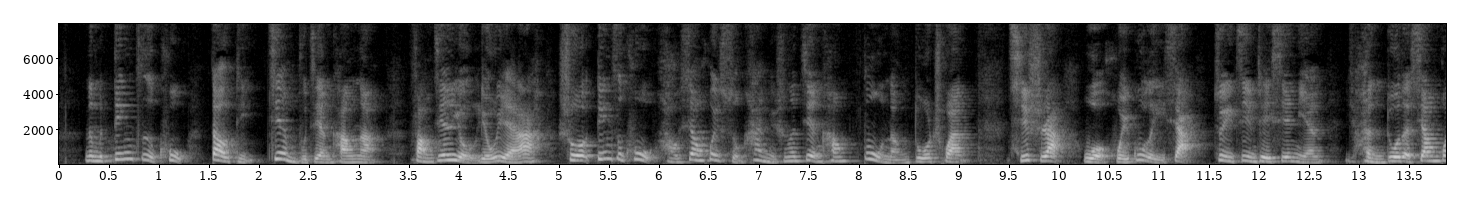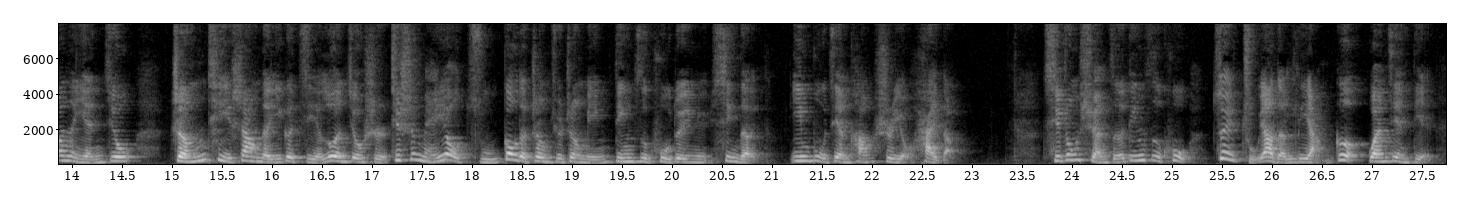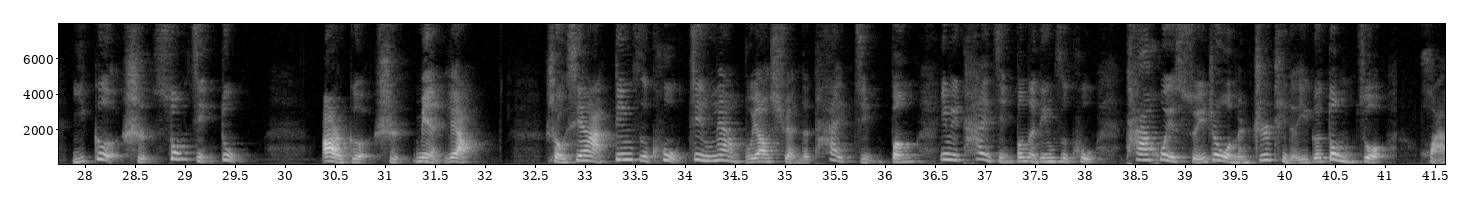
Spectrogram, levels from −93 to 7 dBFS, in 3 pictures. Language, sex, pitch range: Chinese, female, 205-290 Hz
